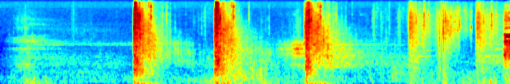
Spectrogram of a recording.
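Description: Police pistol shots in Fallout: New Vegas: four or five loud, separate single cracks at irregular intervals of about a second, each decaying quickly over a low, steady game ambience.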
